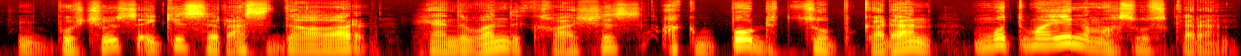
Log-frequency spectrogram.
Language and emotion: Kashmiri, happy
